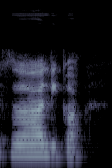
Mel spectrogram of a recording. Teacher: यहाँ पर जाल के ऊपर खड़ा ज़बर था इसलिए लंबा करके पढ़ा गया, लेकिन लाम के नीचे ज़ेर है, काफ के ऊपर ज़बर है, तो इसको लंबा नहीं करेंगे और काफ को अगले लाम के साथ मिला के पढ़ेंगे।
